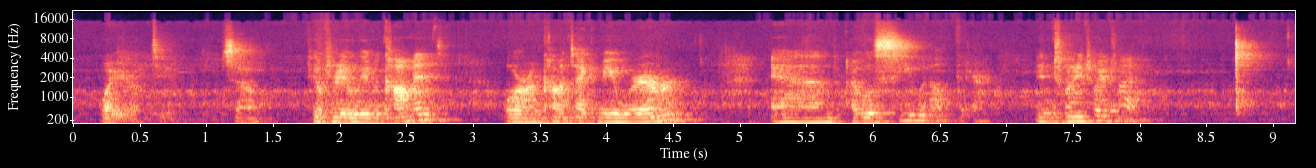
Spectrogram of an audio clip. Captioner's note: blows a kiss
